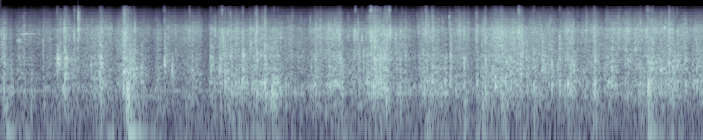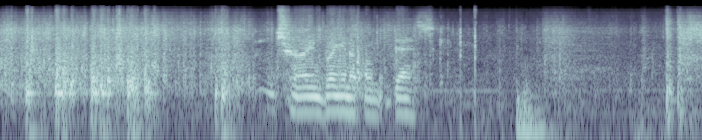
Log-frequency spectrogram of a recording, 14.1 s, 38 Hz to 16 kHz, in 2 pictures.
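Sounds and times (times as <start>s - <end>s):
packaging crackling and crinkling: 0.0s - 11.9s.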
